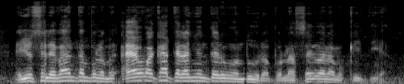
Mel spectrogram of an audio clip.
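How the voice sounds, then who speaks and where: This man's voice is fairly high. His delivery has lively intonation. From Cuba. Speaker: online political commentator. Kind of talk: livestream commentary rant. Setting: live online stream. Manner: animated, impassioned.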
